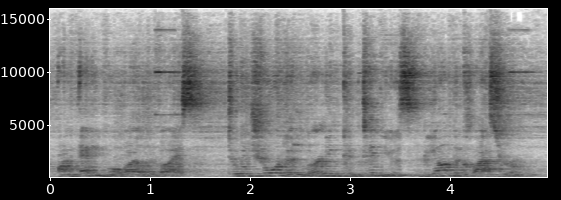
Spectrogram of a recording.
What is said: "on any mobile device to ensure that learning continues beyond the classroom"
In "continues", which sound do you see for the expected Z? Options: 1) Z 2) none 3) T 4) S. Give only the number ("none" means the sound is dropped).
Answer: 1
